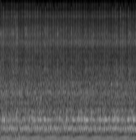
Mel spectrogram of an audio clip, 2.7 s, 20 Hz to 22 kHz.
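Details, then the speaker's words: 12V UndermountAC air conditioner in a Ford Transit van: a steady, even vacuum-pump drone with a constant low hum and no surging. It runs after refrigerant recovery to pull about 28 in of vacuum and boil off moisture. Normal. "so that's the vacuum pump okay yeah so what it does when it sucks it down to a vacuum it actually will lower the boiling"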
